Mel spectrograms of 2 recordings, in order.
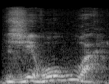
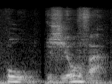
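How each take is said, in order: First: Said in the usual way. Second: Jeová said lower and slower, drawn out; slow, low second reading of Jeová; alternate pronunciation. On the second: Shown as a demonstration. (Jeová mais grave e lento)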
